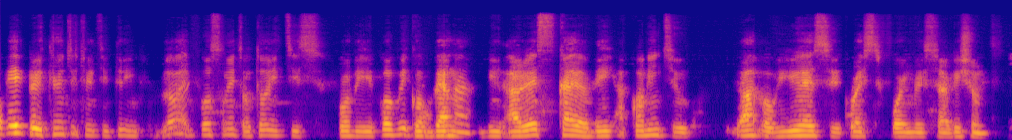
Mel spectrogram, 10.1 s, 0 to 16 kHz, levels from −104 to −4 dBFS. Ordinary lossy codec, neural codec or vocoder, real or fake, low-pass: none; codec, 24 kHz, 0.9 kbps, WavTokenizer, medium music audio release; fake; 10.8 kHz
